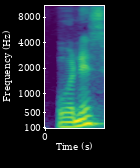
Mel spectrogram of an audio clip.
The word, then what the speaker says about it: honest: For example অনেস্ট, অনেস্ট বানানটার দিকে তোমরা follow করো, HONEST অনেস্ট, এখানে এইচ সাইলেন্স।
